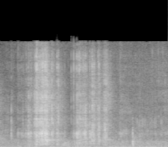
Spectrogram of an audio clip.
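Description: A Velcro hook-and-loop strap being pried and peeled apart from its mating Velcro: a crackly rasp, loudest about half a second in, then a fainter, drawn-out tearing as the tight strap is worked loose.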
